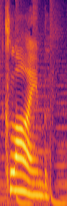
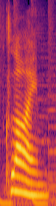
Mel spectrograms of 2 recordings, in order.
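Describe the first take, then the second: First: A b sound is heard at the end. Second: No b sound is heard at the end. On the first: The speaker calls it wrong. "This way you will definitely pronounce climb. No" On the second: The speaker calls it right. "the B is silent and it's climb"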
